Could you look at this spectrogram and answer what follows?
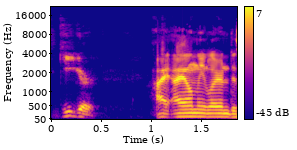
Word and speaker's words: Giger: because i'm looking at it's like h.r geiger that's the way it should that's the way it flows out of my tongue but it's not it's giger i i only learned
